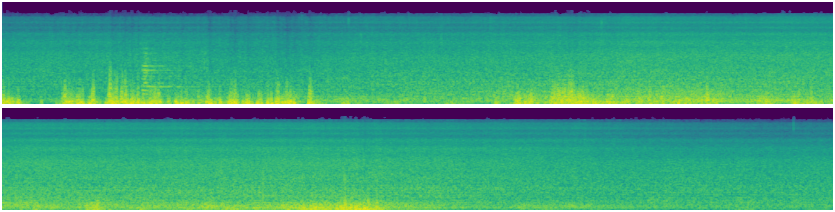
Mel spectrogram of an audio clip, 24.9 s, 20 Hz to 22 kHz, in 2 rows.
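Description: Torrential rain hissing steadily, overlaid with loud low rumbles and gusts through the first few seconds and again about 8 and 17 seconds in, then settling to a quieter, even rain noise near the end.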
